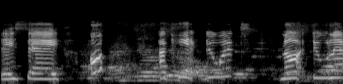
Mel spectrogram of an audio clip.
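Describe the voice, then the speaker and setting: Over light background noise, a woman with a high pitch speaks in a raised, projected voice. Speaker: direct sales team leader. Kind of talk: casual team video meeting. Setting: video call. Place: home room. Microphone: unstable wifi connection; video call.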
